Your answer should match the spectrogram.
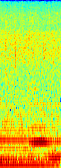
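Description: Steady rainfall in the video game Genshin Impact, in the region of Fontaine outside the Opera House, a soft continuous hiss with a faint background tone, quiet and uninterrupted by voices.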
